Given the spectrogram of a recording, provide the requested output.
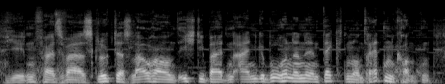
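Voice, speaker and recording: An actor playing an earnest, brave young space hero with dramatic delivery in a children's radio play. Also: male voice, medium pitch, quick pace, a little mellow, soft background music, lightly acted.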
